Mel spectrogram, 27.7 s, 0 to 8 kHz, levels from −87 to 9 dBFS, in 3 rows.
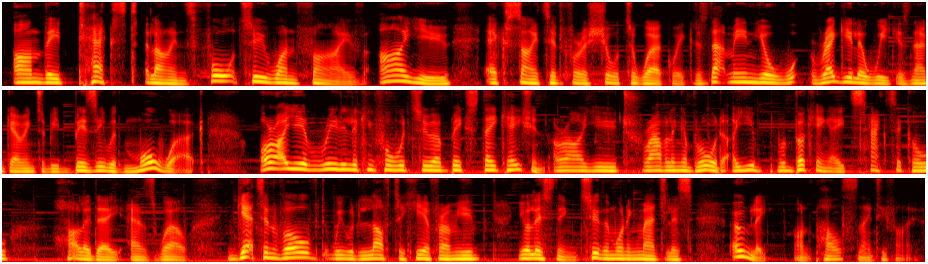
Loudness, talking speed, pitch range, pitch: -25 LUFS, 155 wpm, 110-150 Hz, 130 Hz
